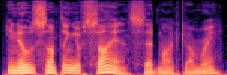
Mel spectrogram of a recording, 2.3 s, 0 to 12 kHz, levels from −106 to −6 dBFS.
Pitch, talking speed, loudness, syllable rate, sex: 95 Hz, 185 wpm, -20 LUFS, 6.1 syllables/s, male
